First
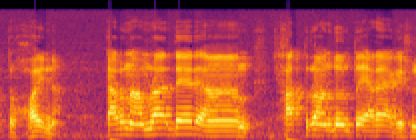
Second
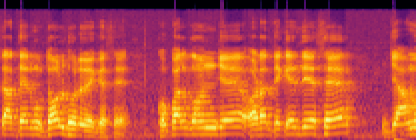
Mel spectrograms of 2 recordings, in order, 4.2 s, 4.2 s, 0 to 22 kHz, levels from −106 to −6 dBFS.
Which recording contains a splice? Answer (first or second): first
